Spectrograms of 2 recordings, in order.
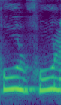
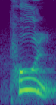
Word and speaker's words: फूल: இந்த ஃபூல் என்பதை பலரும் ஃபூல் என்பார்கள். அது தவறான உச்சரிப்பு. ஃபூல் என்று தான் சொல்ல வேண்டும்.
